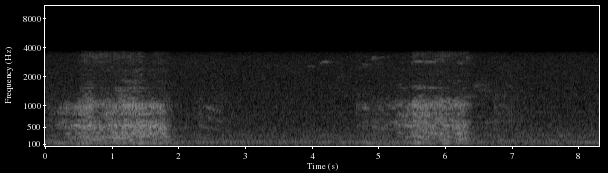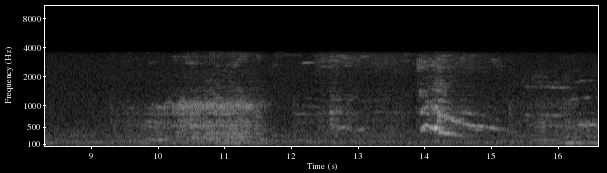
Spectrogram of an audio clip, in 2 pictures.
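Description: Low, rough snores about every four to five seconds over faint room hiss, with quiet breathing between; snoring.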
